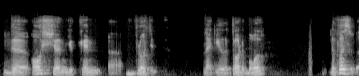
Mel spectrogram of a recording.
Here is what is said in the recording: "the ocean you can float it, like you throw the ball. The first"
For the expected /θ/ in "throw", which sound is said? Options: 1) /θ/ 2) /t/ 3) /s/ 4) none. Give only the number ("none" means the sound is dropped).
2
